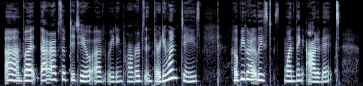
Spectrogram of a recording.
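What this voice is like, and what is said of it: Strained, partly lost voice. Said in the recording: “my voice is kind of getting gone. It's still a little gone from my church retreat.”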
